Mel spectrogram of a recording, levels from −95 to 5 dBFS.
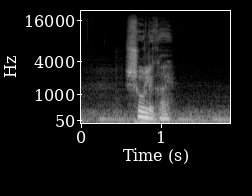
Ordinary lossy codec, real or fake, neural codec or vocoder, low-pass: none; real; none; 19.8 kHz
